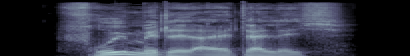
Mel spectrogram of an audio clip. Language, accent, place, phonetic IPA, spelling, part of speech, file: German, Germany, Berlin, [ˈfʁyːˌmɪtl̩ʔaltɐlɪç], frühmittelalterlich, adjective, De-frühmittelalterlich.ogg
- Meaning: early medieval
